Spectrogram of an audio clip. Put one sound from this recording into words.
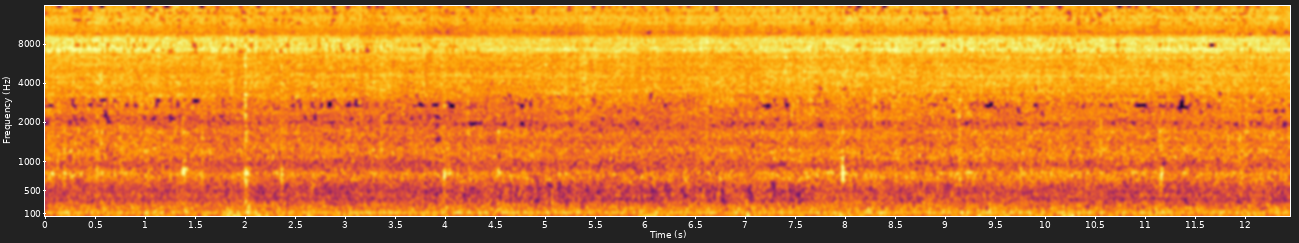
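Metal tongs click against a pan.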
